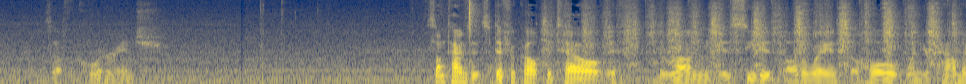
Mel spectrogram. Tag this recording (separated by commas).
Speech, Wood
